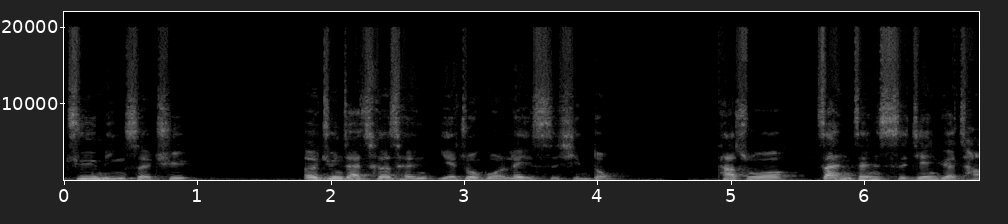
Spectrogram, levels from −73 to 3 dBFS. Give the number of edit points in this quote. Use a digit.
0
